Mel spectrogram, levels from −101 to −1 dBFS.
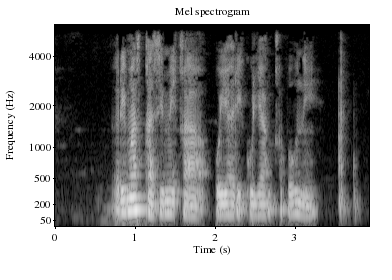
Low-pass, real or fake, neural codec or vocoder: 5.4 kHz; real; none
